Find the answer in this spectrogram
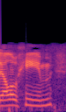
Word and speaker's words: Elohim: In the beginning, Elohim, as they pronounce it, Elohim, his name really is Aman, A-H-M-A-N.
